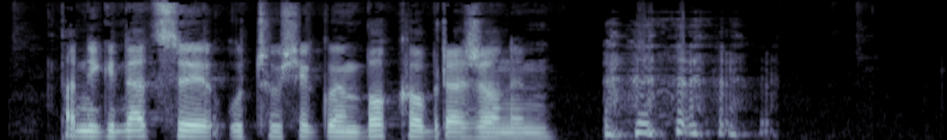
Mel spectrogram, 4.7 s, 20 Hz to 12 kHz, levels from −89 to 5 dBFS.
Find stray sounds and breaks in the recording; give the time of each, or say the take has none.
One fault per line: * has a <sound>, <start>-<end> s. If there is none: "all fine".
* has a laugh, 3.0-3.9 s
